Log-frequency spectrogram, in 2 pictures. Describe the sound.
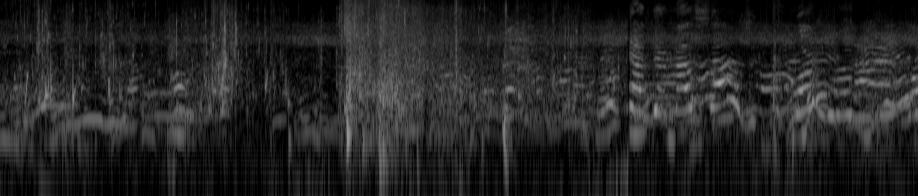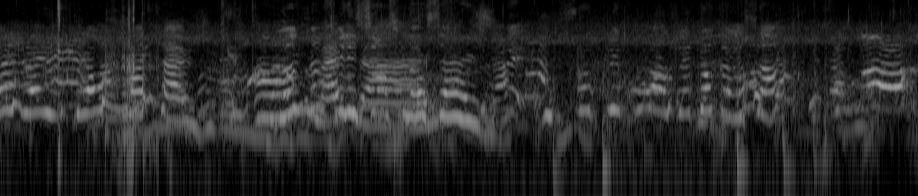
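A child splashing while swimming in water, a continuous wash of splashes under steady, lively children's voices talking and calling throughout.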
